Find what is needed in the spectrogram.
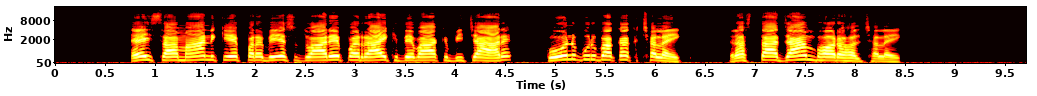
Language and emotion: Maithili, disgusted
